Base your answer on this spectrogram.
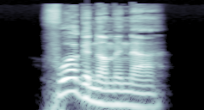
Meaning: inflection of vorgenommen: 1. strong/mixed nominative masculine singular 2. strong genitive/dative feminine singular 3. strong genitive plural
- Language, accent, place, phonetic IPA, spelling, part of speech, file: German, Germany, Berlin, [ˈfoːɐ̯ɡəˌnɔmənɐ], vorgenommener, adjective, De-vorgenommener.ogg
